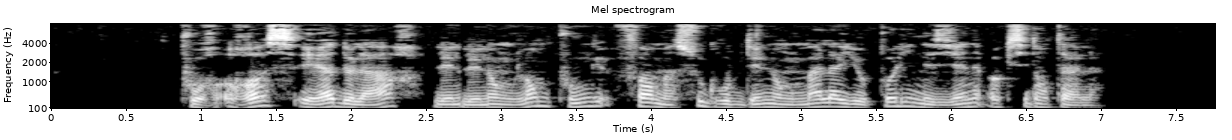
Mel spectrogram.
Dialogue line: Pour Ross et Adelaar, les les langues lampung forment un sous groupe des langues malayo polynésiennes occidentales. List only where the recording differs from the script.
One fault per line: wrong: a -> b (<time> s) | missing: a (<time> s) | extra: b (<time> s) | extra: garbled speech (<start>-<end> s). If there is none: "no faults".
no faults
